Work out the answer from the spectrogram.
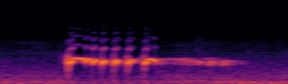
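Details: Single call from a local zebra dove: a quick string of about six clipped, pulsing coos that trails into a softer, fading purr.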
